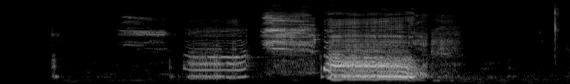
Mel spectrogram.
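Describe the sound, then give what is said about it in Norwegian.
A donkey brays loudly in a series of harsh, wheezing hee-haw cycles that alternate between high and lower pitches for about three seconds, then tails off into quiet. “Et esel. Et stabeist. Irriterende lyd.”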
